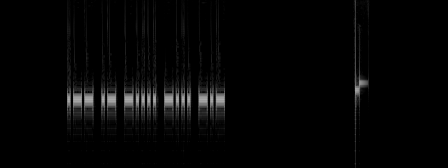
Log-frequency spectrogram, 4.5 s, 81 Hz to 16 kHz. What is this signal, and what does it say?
Morse code, heard as a keyed tone, about 39 wpm, 700 Hz. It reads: WA6BK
